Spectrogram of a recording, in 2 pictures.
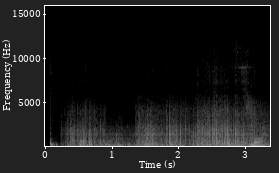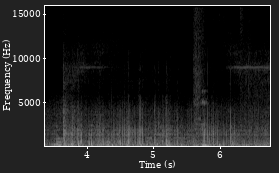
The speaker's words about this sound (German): Also man merkt, dass ich will da irgendwas einstellen und es funktioniert nicht. Man hört nur so ein Rauschen.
